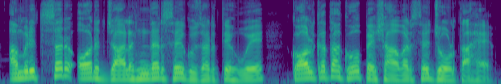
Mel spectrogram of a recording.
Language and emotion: Urdu, neutral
